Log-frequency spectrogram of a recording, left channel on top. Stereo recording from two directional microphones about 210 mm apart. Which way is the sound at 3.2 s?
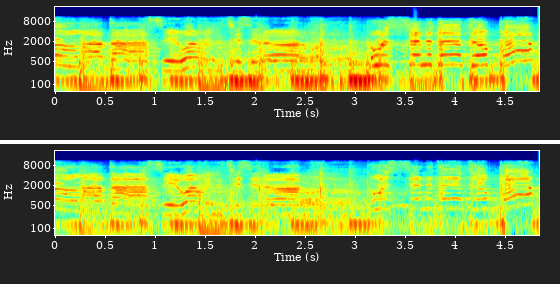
45° left (ahead or behind).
